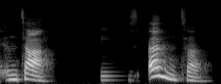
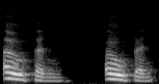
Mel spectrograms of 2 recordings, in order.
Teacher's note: The stress goes to the first syllable.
